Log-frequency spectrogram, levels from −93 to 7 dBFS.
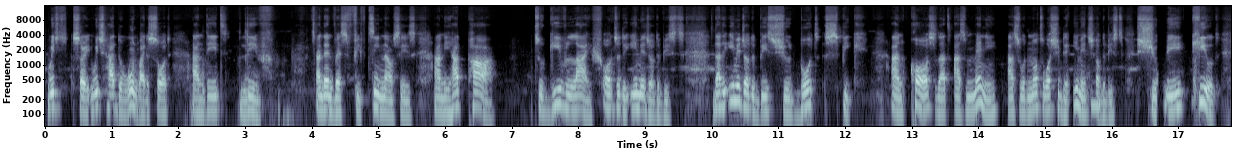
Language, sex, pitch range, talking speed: English, male, 115-140 Hz, 190 wpm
